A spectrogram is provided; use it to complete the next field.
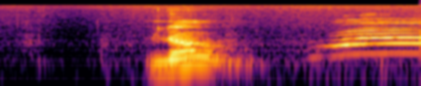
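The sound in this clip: A domestic cat meows in a few plaintive, harmonic-rich calls, each one clear and fairly loud against an otherwise quiet background.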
